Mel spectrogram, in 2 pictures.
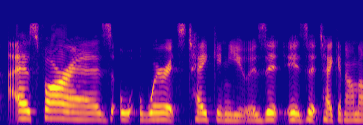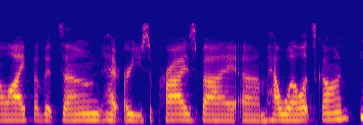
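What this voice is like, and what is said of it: Southern US accent. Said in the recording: “I've got a Southern accent. I know it's hard to understand.”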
